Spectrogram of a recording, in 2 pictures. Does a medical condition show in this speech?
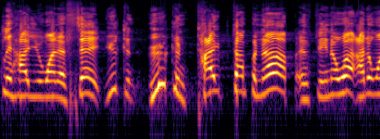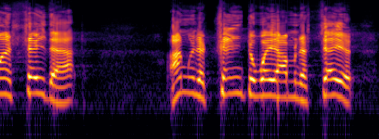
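Yes: deafness; hard time hearing phone callers.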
